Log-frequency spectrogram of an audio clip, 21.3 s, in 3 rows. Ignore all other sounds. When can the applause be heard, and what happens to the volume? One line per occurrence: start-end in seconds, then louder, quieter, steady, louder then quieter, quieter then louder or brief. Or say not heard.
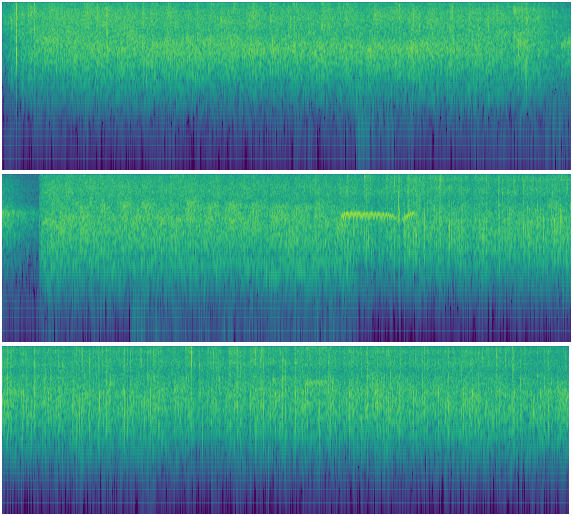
0.0-21.2 steady.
